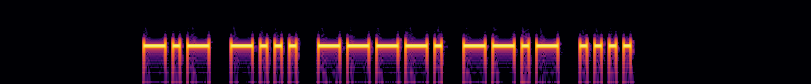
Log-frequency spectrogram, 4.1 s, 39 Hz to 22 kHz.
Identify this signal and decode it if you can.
Morse code, heard as a keyed tone, about 33 wpm, 700 Hz. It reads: KB9QH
